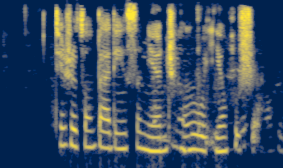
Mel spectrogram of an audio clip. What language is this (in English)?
Chinese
